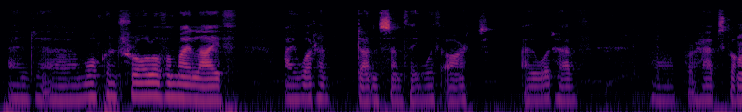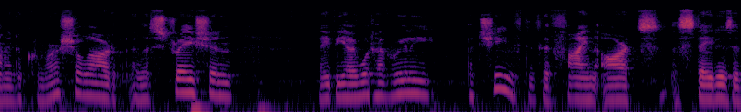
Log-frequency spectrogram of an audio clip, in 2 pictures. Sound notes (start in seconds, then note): none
